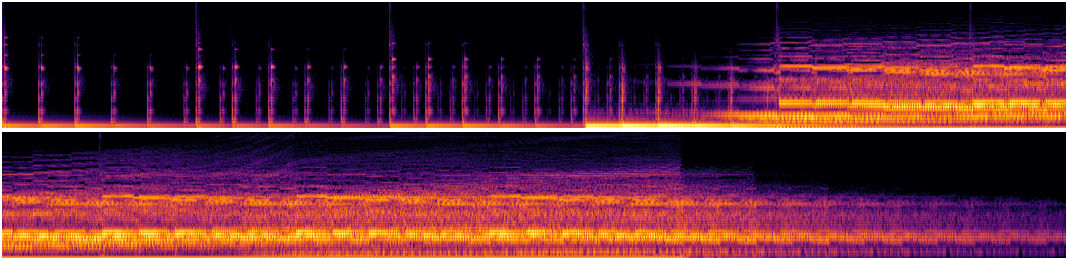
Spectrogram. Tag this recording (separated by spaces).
ambience atmos atmoshpere background chimes fall general-noise rise soundscape synthesized synthesizer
